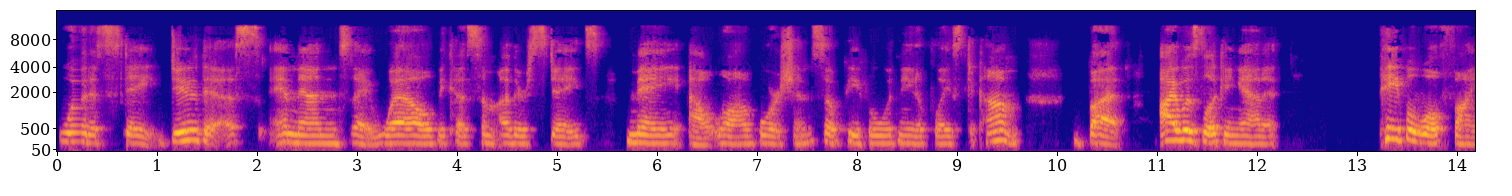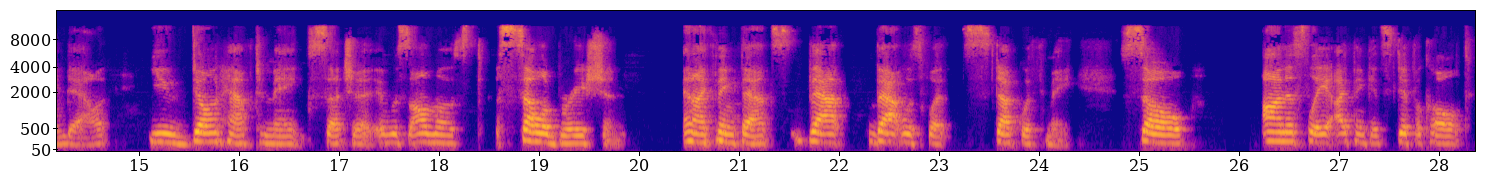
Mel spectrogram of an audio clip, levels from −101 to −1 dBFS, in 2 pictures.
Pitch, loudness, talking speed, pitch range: 175 Hz, -24 LUFS, 135 wpm, 160-195 Hz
